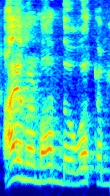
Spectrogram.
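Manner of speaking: loud, high shopkeeper's welcome; Armando. Retold or imitated. Teller imitates the castmate's shopkeeper act, hammed-up greeting. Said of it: "he'd been doing this role where he's Armando".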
